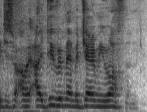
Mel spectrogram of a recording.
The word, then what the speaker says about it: Rothen: I do remember Jeremy Rothen. Roten. I think it was how you pronounce it.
